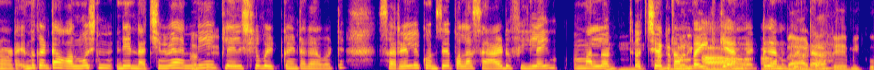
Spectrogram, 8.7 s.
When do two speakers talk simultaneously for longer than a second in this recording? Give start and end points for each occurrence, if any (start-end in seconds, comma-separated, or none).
6.1-8.2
